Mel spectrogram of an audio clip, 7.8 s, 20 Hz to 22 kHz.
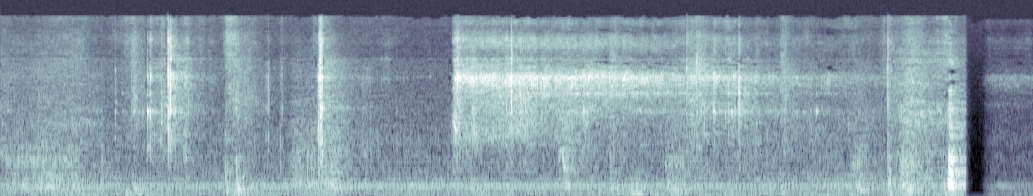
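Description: Light clicks and rustling as a 3D-printed plastic chain is handled and settled around the neck, with a sharp knock near the end, after which the sound cuts out briefly.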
